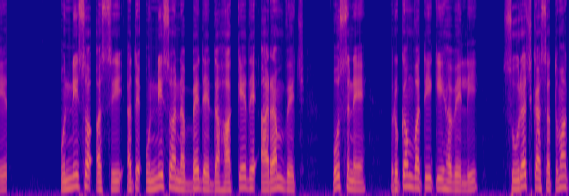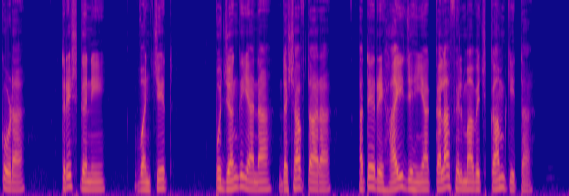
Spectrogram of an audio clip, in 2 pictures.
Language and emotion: Punjabi, neutral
